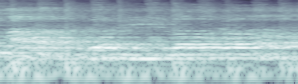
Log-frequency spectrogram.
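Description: Live band playing dance music with singing over a steady beat.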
